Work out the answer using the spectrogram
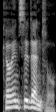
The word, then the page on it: coincidental: anglais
